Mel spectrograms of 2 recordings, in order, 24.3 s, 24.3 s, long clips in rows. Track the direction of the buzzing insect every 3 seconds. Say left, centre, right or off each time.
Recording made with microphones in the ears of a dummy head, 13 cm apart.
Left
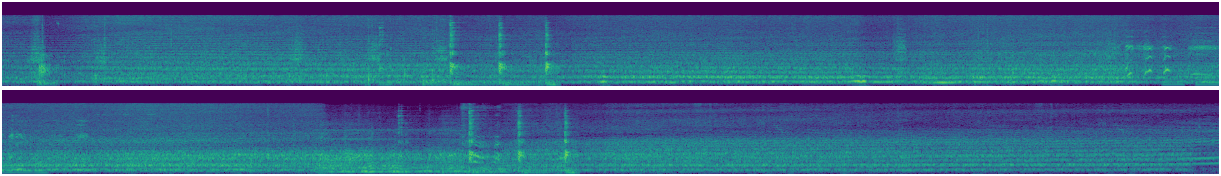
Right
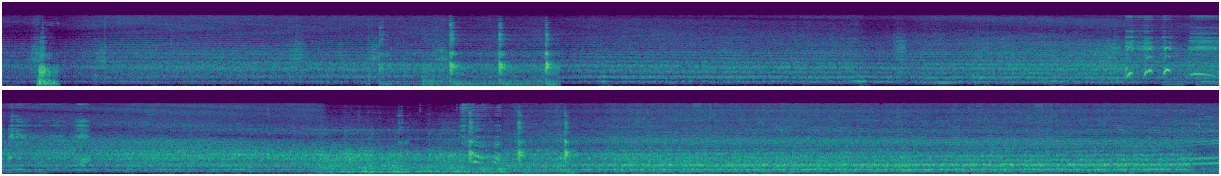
left, left, left, left, left, centre, right, right.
